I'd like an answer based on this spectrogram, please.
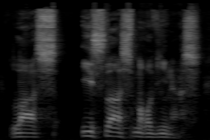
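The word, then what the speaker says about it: Las Islas Malvinas: has also claimed the islands and calls them Las Islas maldinas uh and the two even great pronunciation thank you very much that's uh shout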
